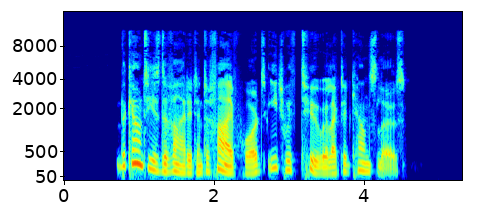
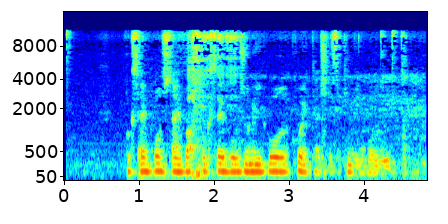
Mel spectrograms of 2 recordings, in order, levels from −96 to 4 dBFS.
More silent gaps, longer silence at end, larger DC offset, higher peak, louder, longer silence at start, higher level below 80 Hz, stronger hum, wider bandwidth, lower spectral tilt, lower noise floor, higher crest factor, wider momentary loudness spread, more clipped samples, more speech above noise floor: neither; first, 0.75 s vs 0 s; neither; about the same, -6 dBFS vs -8 dBFS; second, -27 LUFS vs -21 LUFS; first, 0.7 s vs 0.05 s; second, -60 dBFS vs -44 dBFS; neither; about the same, 11.5 kHz vs 11.5 kHz; about the same, -6.5 dB/octave vs -5.5 dB/octave; first, under -90 dBFS vs -55 dBFS; first, 22 dB vs 14 dB; about the same, 11 LU vs 11 LU; neither; first, over 63 dB vs 34 dB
